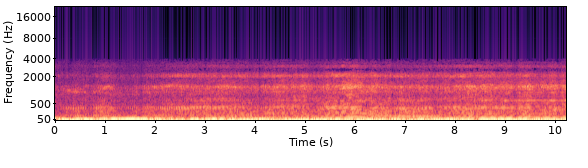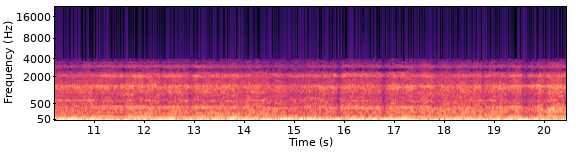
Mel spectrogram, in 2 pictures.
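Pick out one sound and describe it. A dirt bike engine roars steadily close by, its pitch rising and falling with the throttle.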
